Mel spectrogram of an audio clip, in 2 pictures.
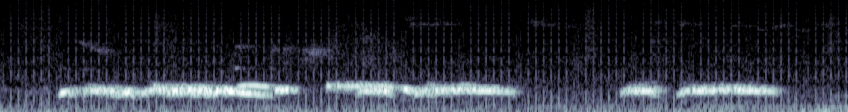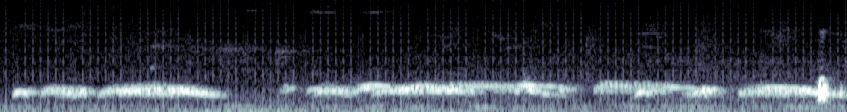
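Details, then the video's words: Spotted dove in the 'giọng thổ sấm' voice, heard softer and farther off, giving a steady run of low, gentle, wavering coos in short groups separated by brief pauses. "chim cu gáy giọng thổ sấm chuẩn nhất"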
